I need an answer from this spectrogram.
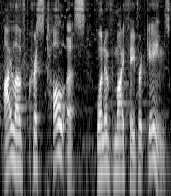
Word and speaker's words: Crystalis: Hammocksat says Crystalis is the proper way to say it. Like Crystalis with a T from crystal in it.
